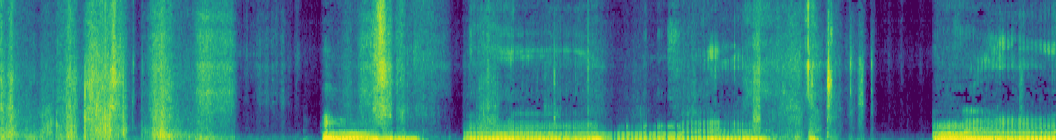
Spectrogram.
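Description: A Yorkshire terrier puppy growls in low, rumbling bursts broken by short pauses.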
